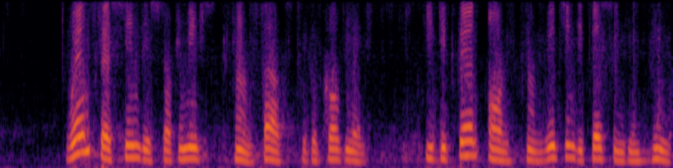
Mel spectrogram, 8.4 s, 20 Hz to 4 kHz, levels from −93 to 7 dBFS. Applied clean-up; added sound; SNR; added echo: neural separator model SepFormer DNS4.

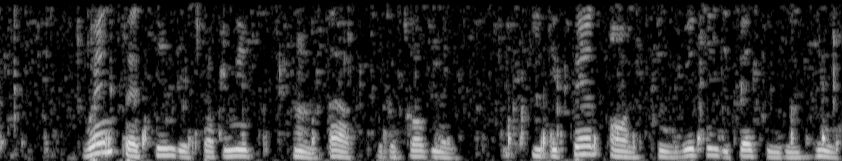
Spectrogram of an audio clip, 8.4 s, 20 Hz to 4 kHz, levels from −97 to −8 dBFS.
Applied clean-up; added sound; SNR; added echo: classical method Wiener filter.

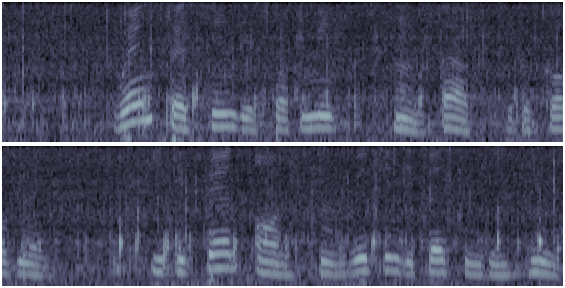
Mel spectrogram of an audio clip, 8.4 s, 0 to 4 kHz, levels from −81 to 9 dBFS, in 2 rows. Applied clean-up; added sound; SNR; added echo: none; Boiling; 7 dB; none.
